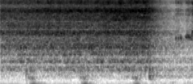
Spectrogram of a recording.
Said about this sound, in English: I'll try to create a hissing sound. That's how I know I'm injecting air for a latte.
